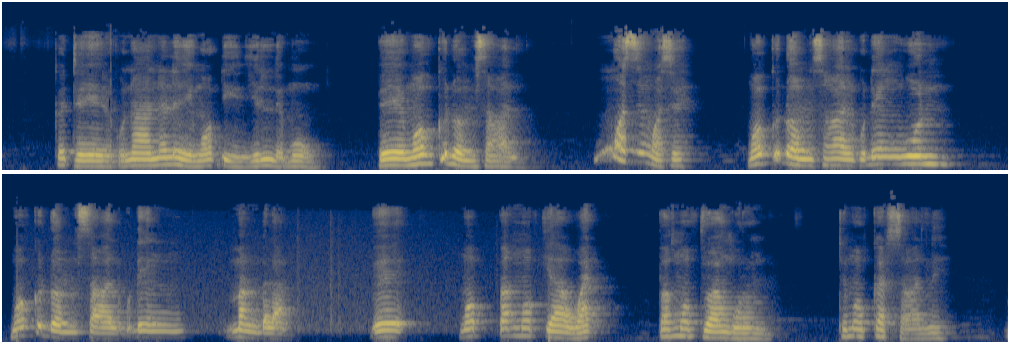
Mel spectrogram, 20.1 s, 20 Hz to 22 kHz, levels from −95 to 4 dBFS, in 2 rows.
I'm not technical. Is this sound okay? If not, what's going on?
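No. Throughout the recording the speech sounds dull, with a gurgling, grainy roughness on the voice, like a weak digital radio station. That is most likely MP2 compression, an older way of shrinking audio files. When it is squeezed too hard, it drops the brightest parts of the sound (nothing remains above about 14.2 kHz) and stores what is left so coarsely that it turns grainy.

From 10.21 to 15.53 seconds the voice turns duller and more muffled, and a faint new background noise appears underneath it. The volume stays about the same and there is no gap at either change. This points to the input switched to a poorer device, likely a different microphone or a headset, for that stretch. That device cuts off everything above about 10.5 kHz and adds its own noise.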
